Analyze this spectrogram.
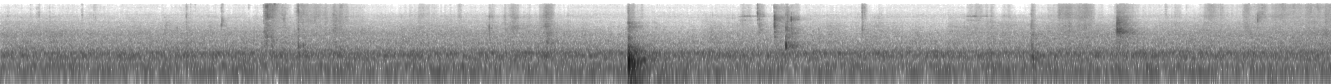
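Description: Plastic paint bottles handled and set down on a tabletop: a few light clicks and ticks and one sharp knock about halfway through, over a low steady room hum.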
